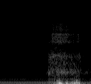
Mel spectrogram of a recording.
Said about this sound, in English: Sorry, I'm moving a lot of energy right now, so I'm yawning a lot, which tends to happen.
